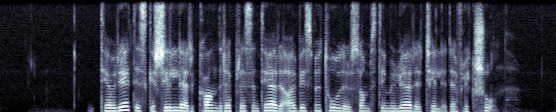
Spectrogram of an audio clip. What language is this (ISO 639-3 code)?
nor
